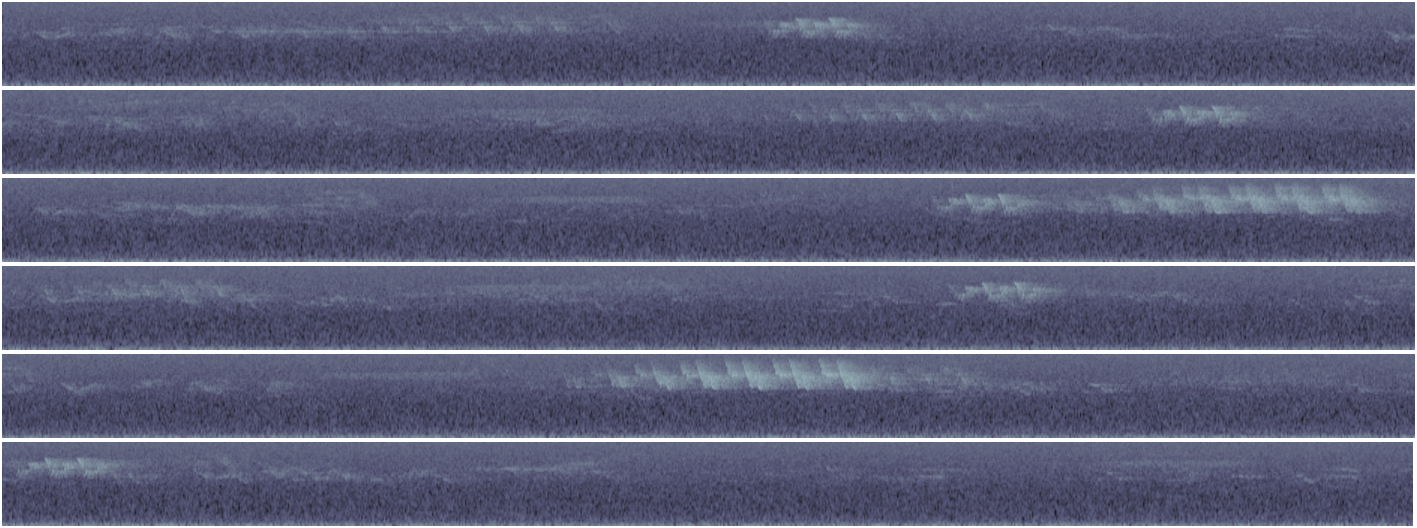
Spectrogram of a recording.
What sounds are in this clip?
Scarlet Tanager, White-throated Sparrow, Ovenbird, Mourning Warbler, Veery, Blue Jay, Chestnut-sided Warbler, Pine Warbler, American Robin, Black-throated Blue Warbler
